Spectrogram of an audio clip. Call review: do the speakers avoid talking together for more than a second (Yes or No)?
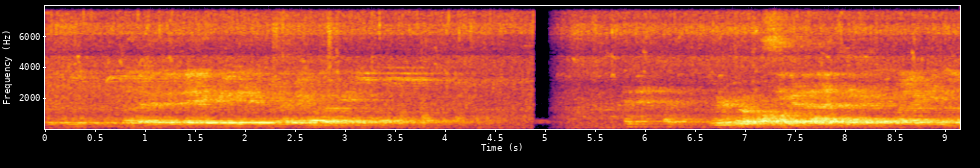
No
